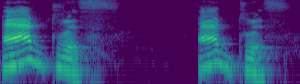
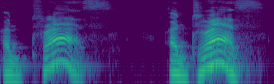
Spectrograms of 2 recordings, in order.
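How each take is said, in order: First: address with the opening AD punched high, then falling; stress on first syllable. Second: address as uh-DRESS, the ending punched; quick weak start, long stressed DRESS in address; stress on second syllable. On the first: Teacher showing the home-address meaning, address stressed AD-dress. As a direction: hit AD in address, let DRESS drop. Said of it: "मैंने stress यहां दिया है एड पर". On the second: Teacher showing the speech meaning, address stressed on DRESS. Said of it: "तो stress यहां आ गया". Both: Shown as a demonstration.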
